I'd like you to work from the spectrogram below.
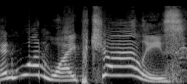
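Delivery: very high, swooping 1930s gangster voice. Reading a product name in an ad: 1930s gangster voice. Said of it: "I'm going to do in like a 30s gangster voice".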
